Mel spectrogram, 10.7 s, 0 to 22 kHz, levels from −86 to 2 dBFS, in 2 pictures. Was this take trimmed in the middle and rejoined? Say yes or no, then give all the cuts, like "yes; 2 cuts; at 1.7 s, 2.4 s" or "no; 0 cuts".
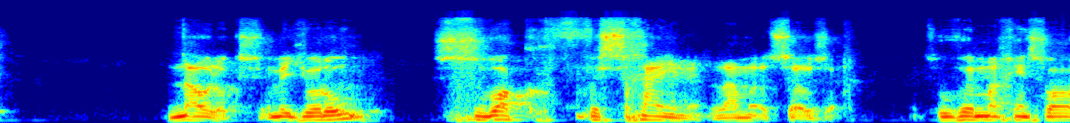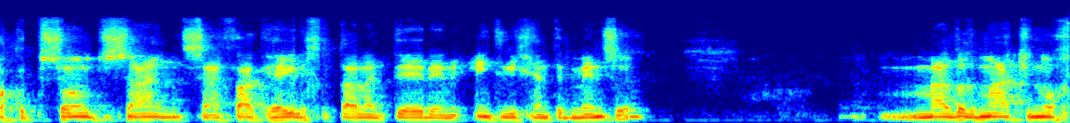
yes; 1 cut; at 2.0 s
